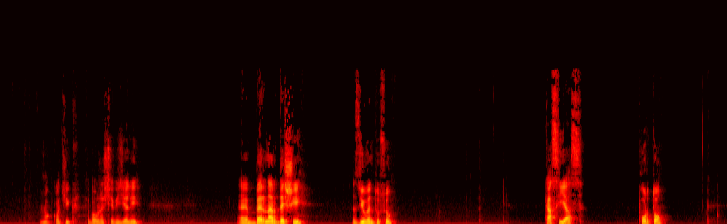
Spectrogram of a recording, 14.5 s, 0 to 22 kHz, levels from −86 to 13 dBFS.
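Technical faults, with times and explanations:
0.00 to 10.19 s, mains buzz: a steady, raspy buzz sits well beneath the sound, roughly 40 dB down, then stops at 10.19 s. Its edge comes from sharp switching spikes at twice the 50 Hz mains rate, so energy spreads across many harmonics of 50 Hz up to several kHz rather than staying a low hum. That points to interference from a dimmer, a rectifier or a missing shield leaking into the signal path.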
